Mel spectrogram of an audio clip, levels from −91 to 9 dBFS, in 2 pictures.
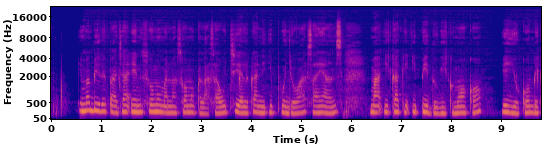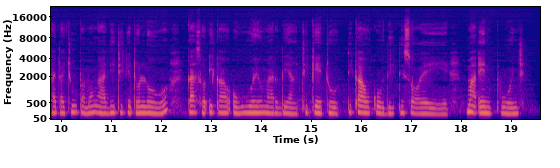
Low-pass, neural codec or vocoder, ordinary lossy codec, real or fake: none; none; none; real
